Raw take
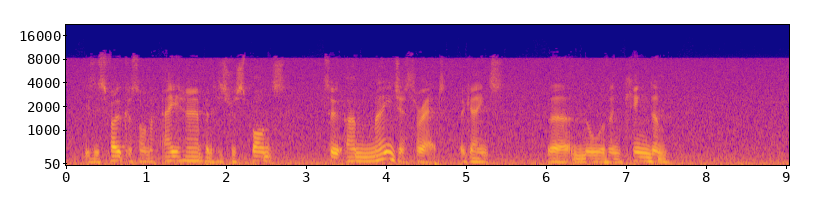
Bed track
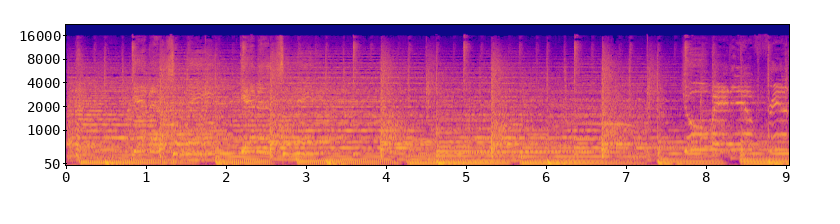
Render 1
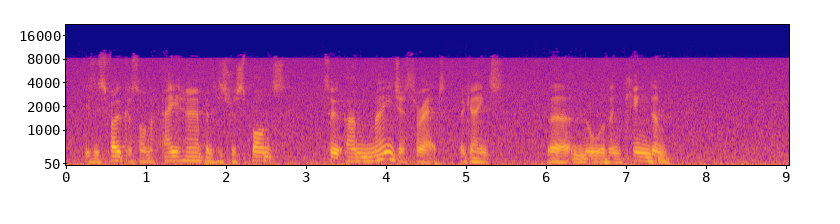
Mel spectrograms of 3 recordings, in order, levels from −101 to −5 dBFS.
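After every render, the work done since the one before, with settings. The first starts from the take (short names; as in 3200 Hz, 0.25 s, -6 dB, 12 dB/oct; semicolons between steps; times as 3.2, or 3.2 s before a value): notches 60/120/180/240/300 Hz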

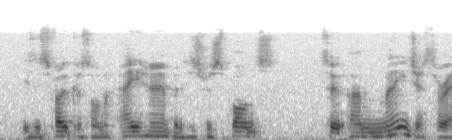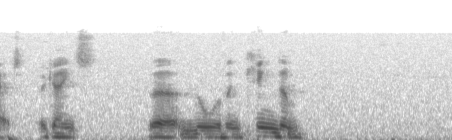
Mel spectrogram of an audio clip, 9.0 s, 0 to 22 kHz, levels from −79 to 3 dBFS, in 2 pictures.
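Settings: noise print and reduce 7 dB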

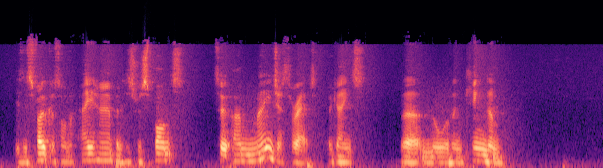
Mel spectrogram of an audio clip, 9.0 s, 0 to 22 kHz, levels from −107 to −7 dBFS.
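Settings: three-band expander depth 100%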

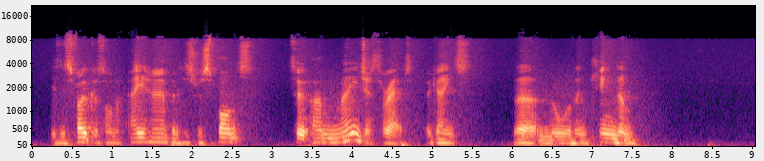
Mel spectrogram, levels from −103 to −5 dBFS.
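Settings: gain +4 dB; limiter -3 dBFS, peak gain reduction 3 dB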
